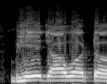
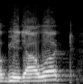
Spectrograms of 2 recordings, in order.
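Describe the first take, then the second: First: भेजावट with final ट sounded separately; syllable by syllable. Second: Said in the usual way. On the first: Shown as a demonstration. Teacher breaking down भेजावट for learners, syllable by syllable. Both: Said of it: "जोड़ जोड़ करके".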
